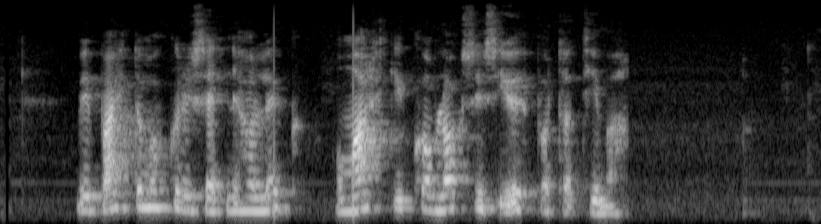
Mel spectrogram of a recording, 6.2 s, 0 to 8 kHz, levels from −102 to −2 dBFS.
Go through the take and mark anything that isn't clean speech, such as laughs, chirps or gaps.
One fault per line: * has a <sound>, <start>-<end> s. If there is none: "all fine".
all fine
